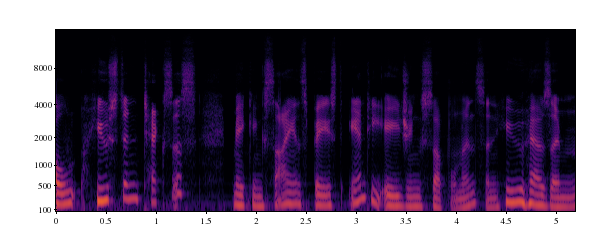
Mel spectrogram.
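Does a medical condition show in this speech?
No.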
